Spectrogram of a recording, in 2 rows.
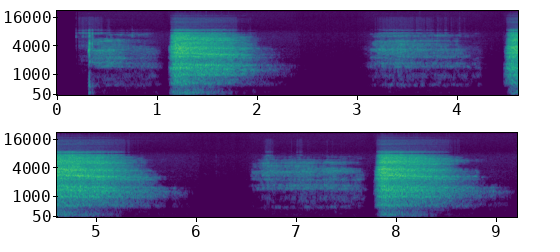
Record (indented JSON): {
  "exhalation_length": "9.2 s",
  "exhalation_amplitude": 5961,
  "exhalation_signal_mean_std_ratio": 0.46,
  "survey_phase": "beta (2021-08-13 to 2022-03-07)",
  "age": "45-64",
  "gender": "Male",
  "wearing_mask": "No",
  "symptom_cough_any": true,
  "symptom_new_continuous_cough": true,
  "symptom_runny_or_blocked_nose": true,
  "symptom_shortness_of_breath": true,
  "symptom_sore_throat": true,
  "symptom_diarrhoea": true,
  "symptom_fever_high_temperature": true,
  "symptom_headache": true,
  "symptom_change_to_sense_of_smell_or_taste": true,
  "symptom_loss_of_taste": true,
  "symptom_onset": "8 days",
  "smoker_status": "Never smoked",
  "respiratory_condition_asthma": true,
  "respiratory_condition_other": false,
  "recruitment_source": "Test and Trace",
  "submission_delay": "1 day",
  "covid_test_result": "Negative",
  "covid_test_method": "RT-qPCR"
}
